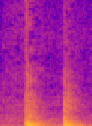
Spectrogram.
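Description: Two dull, low knocks on a wooden saltwater pond frame that has just been screwed together with its floor, tapped to check for looseness or rattles. Each knock is a short, deep thud that dies away quickly with no rattle, and the frame is solid and not going anywhere.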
